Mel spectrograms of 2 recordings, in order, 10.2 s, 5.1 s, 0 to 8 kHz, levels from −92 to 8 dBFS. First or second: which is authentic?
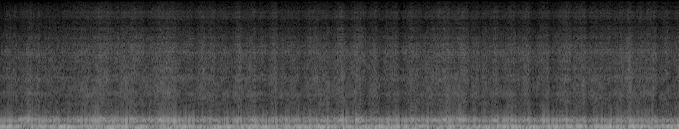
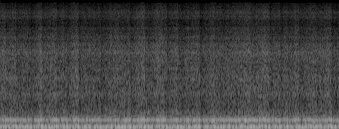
second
